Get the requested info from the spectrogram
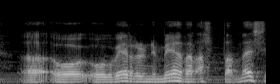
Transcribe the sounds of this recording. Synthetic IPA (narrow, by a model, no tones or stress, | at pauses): a̰ðɔɣɔɣvɛːɾaɾʏnːɪmɛːðanal̥t̪avnɛðs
